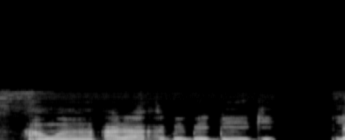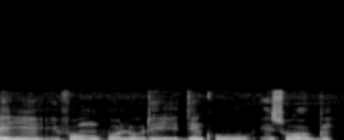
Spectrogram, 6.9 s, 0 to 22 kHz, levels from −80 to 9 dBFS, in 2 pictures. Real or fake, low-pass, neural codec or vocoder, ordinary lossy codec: real; none; none; none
